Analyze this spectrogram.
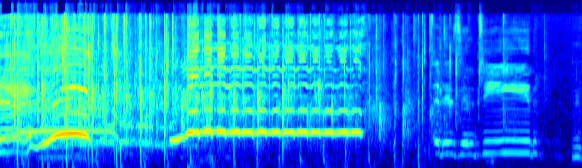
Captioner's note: cheers and applause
